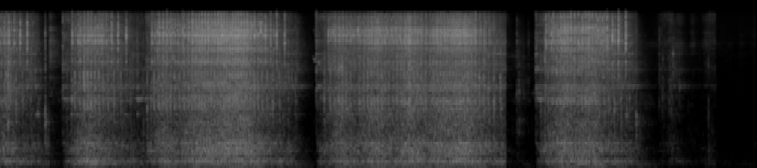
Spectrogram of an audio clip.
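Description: Domestic sewing machine stitching fabric, running in four stretches of a few seconds each with brief stops between them.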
